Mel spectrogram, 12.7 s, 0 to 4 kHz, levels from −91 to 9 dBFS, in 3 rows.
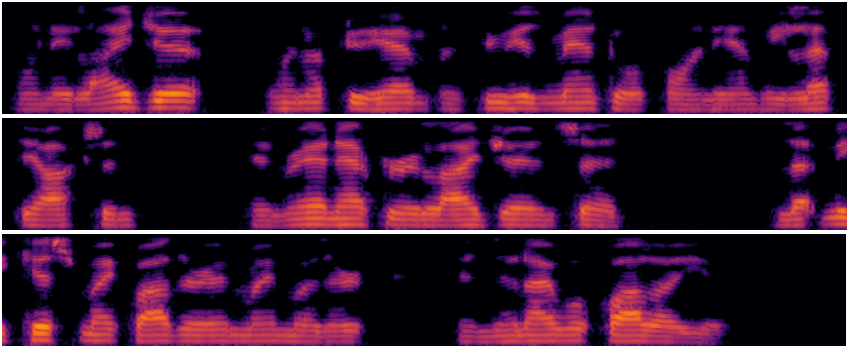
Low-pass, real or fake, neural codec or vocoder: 3.6 kHz; real; none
